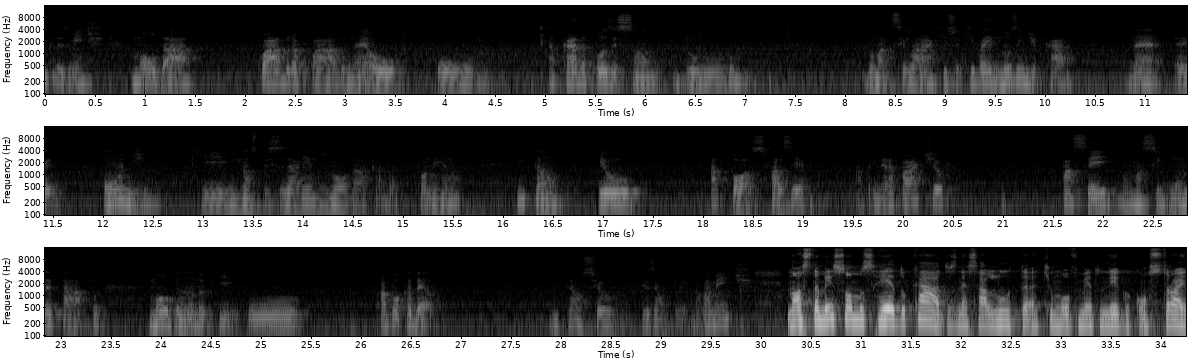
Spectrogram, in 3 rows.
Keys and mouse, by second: 5.3-7.3 middle drag, 7.7 click, 10.3 ctrl+middle click, 11.7-17.2 drag, 17.5-18.7 ctrl+middle drag, 20.0 ctrl+middle click, 21.1 ctrl+middle click, 21.9-23.7 drag, 27.1 click, 28.4 click, 29.6 space.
